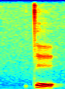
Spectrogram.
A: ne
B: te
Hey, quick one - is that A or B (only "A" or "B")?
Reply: B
